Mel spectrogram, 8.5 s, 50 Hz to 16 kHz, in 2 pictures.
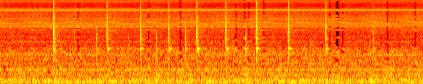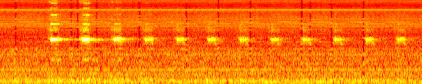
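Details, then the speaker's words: Clausing/Harrison M250 lathe parting with a reverse parting tool holder in a Honda 500 kickstarter shaft: sharp ticks, then a regular high chirp about three times a second; a chattering, possibly bent, parting tool is suspected. "Probably bent it too, if you can hear the chirping."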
